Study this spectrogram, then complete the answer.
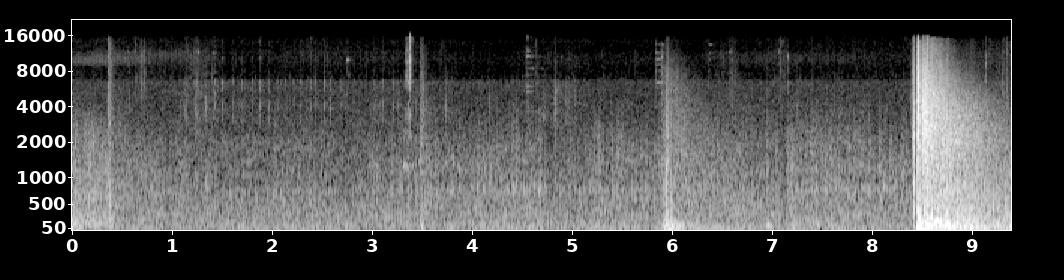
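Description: Mortar barrage and gunfire in the World War II shooter game Post Scriptum, heard as scattered distant pops and thuds building to a loud, close explosive blast at the end.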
